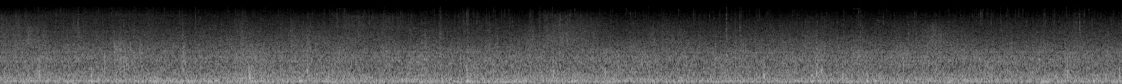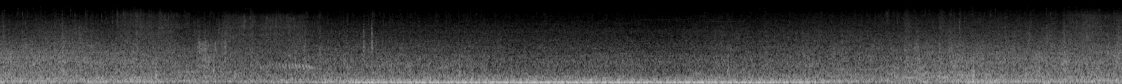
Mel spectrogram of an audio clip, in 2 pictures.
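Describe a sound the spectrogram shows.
A vehicle engine rumbles steadily while driving over rough ground.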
